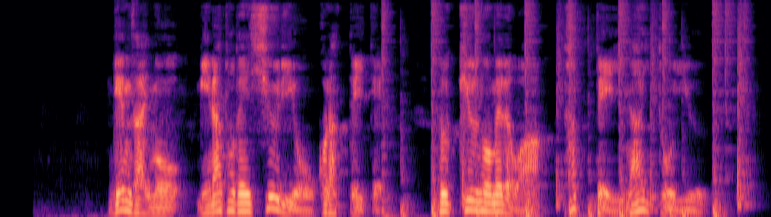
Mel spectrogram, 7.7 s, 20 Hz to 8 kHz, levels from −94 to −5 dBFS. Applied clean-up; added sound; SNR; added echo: classical method WPE with log-MMSE.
